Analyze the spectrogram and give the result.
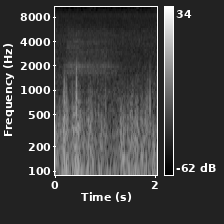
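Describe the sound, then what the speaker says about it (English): Strong wind buffets the microphone outdoors, a low rumbling gust that surges and eases over a couple of seconds, with no speech. "the wind's crazy"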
